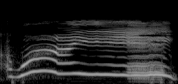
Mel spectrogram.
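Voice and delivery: high, loud exasperated yell; frustrated shout. Real, not acted. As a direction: shout at the game in disbelief. Frustrated outburst in maze.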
